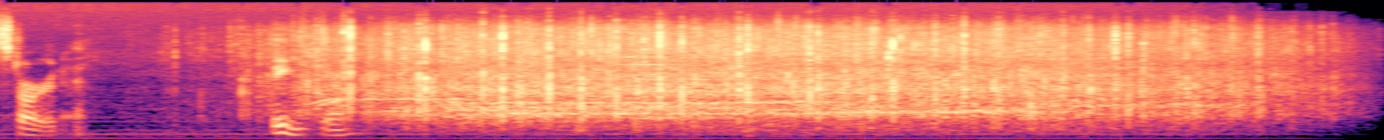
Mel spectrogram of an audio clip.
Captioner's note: audience applauding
